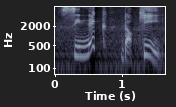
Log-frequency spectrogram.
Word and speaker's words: synecdoche: figure of speech i hope you got the pronunciation hyperbole the other one is synecdoche scenic docky clear all right and look upon myself and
